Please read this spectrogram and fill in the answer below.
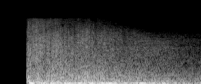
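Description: Boom sound effect: a sudden loud hit about a quarter second in, followed by a deep rumble that fades away over the next two and a half seconds.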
